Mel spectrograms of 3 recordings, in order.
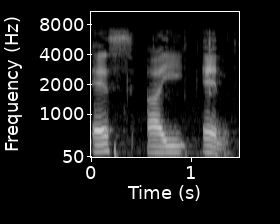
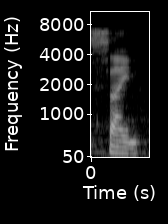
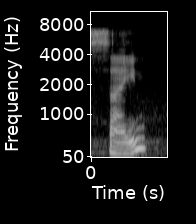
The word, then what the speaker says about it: sine: is written as only s i n and it is pronunciated as a sign not sin so it is sine cosine in short form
